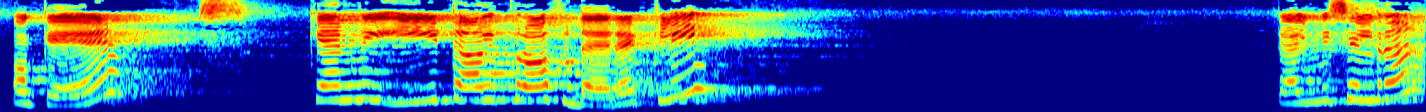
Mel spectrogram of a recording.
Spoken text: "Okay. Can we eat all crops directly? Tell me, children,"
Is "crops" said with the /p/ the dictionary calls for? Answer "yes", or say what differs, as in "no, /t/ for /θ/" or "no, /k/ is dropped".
no, /p/ is dropped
